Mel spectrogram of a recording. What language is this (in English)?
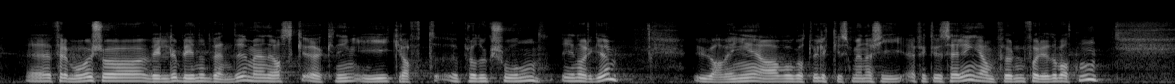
Norwegian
